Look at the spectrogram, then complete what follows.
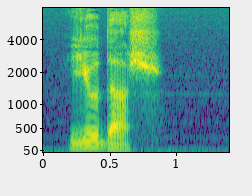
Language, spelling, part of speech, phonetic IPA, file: Polish, judasz, noun, [ˈjudaʃ], Pl-judasz.ogg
